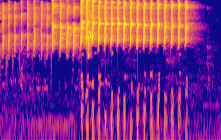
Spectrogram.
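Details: Fighter lovebird giving its ngekek, a long trill said to make other lovebirds join in. Rapid, even stream of high, harsh chattering notes, about three per second-fraction, lasting nearly three seconds, then stopping.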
